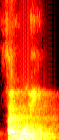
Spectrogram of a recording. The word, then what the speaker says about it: family: Check family, 2 syllables. Don't say family. Family está mal pronunciado. It's con 2 sílabas, 2 syllables, family, right?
